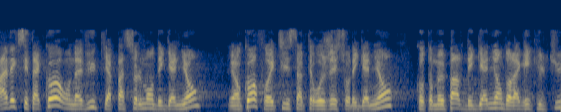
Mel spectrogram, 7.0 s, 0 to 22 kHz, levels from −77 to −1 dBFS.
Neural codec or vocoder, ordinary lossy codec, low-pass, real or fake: none; Opus, 32 kbps; 7.2 kHz; real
